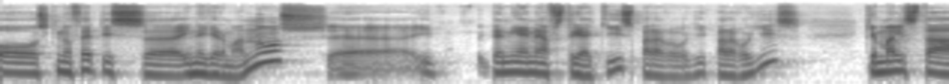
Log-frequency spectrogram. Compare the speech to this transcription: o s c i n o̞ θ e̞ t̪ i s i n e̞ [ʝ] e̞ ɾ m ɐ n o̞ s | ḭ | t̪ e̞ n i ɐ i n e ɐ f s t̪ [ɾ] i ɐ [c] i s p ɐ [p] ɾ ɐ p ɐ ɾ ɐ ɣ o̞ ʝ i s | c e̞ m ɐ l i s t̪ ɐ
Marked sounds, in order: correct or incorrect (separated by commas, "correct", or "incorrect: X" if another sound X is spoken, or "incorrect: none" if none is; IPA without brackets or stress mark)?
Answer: correct, correct, correct, incorrect: none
